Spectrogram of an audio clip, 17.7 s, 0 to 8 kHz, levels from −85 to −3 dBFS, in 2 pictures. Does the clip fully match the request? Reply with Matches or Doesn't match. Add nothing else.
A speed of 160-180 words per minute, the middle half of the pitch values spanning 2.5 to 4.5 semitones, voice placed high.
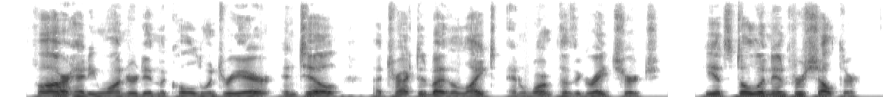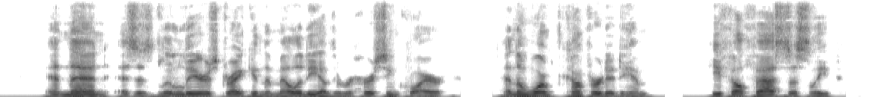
Doesn't match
